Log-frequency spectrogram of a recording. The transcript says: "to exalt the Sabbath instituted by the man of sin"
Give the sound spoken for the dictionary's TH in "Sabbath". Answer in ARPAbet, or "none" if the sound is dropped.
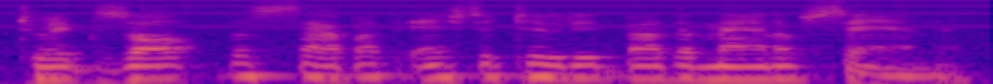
TH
